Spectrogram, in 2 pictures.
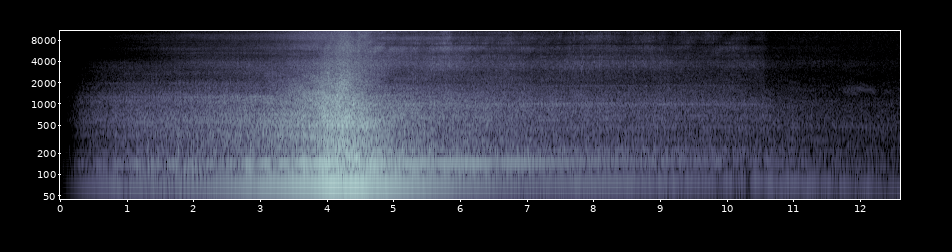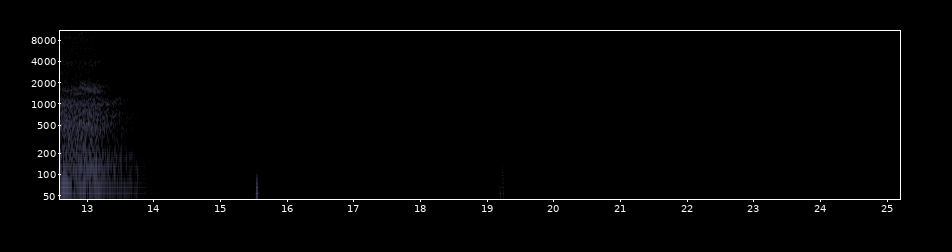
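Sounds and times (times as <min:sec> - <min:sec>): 
Landrover Safari diesel approaching: 0:00.4 - 0:12.8.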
